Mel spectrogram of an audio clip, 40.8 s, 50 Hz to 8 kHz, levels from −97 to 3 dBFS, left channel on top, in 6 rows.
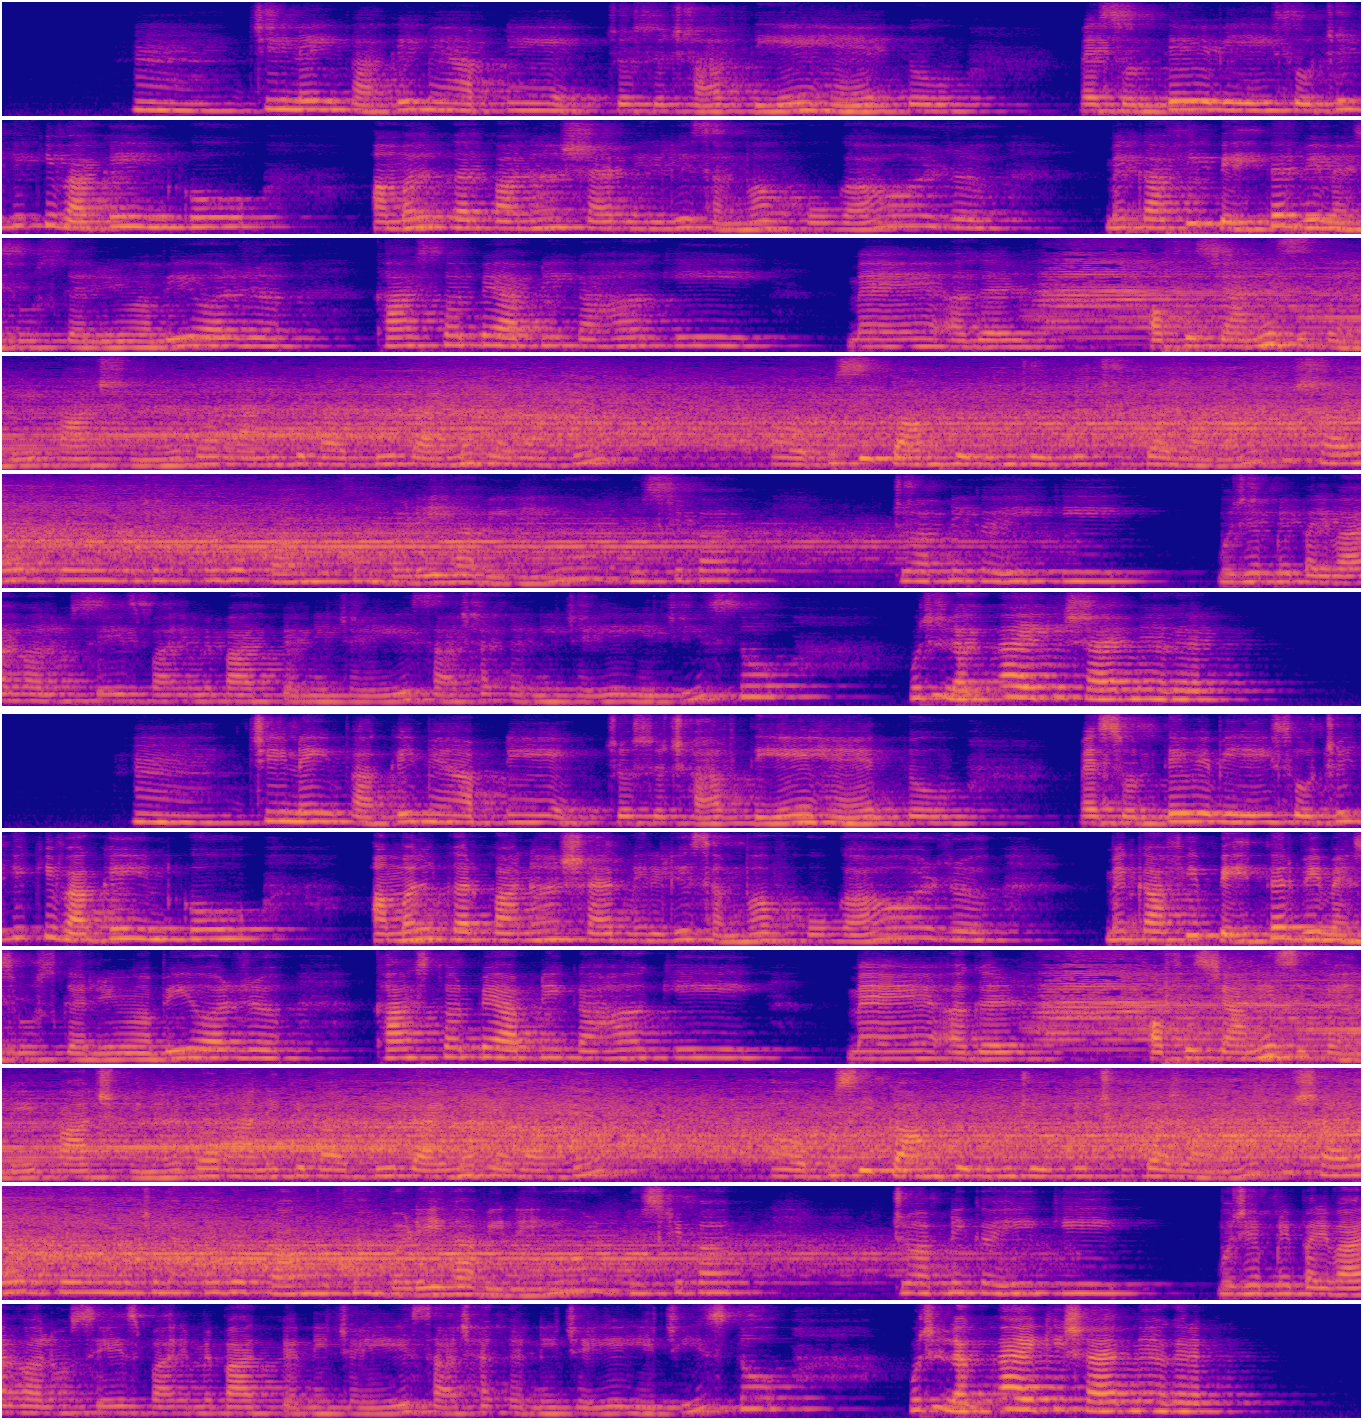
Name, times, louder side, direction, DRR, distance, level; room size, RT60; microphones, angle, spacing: voice 1, 0.6-4.8 5.4-8.0 8.6-11.9 12.3-15.0 15.5-17.3 17.8-18.8 19.3-23.7 24.2-30.8 31.6-32.8 33.3-38.0 38.5-40.0, right 2 dB, 55° right, 5 dB, 4.0 m, -28 dB
sound 1, 18.7-32.4, right 4 dB, 25° right, 1.4 m, -28 dB
29.5 x 11.5 x 9.2 m, 0.66 s
head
